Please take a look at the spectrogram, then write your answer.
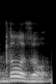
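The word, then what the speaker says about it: dozo (どうぞ): Watashi Honga suki K-pop ga J-pop ga Remon pai ga Doso. Yoroshiku Ya, eh, todo súper bien eh, o trata de pronunciar un poquito más la Z, dozo, dozo, dozo, dozo, yoroshiku, yoroshi.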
